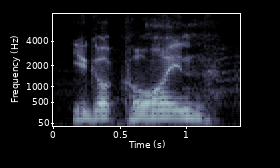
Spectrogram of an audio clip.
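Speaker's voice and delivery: no-nonsense, blunt sailor character voice. Voicing a sailor character who looks up and speaks, no-nonsense sailor voice. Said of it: "very like no nonsense sailor with a graying beard".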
